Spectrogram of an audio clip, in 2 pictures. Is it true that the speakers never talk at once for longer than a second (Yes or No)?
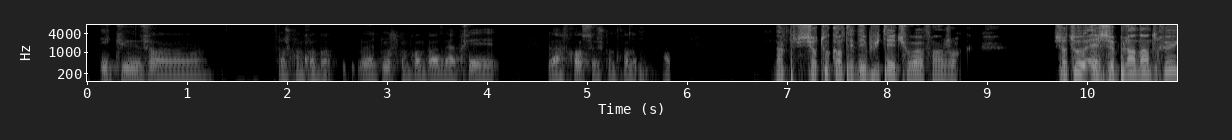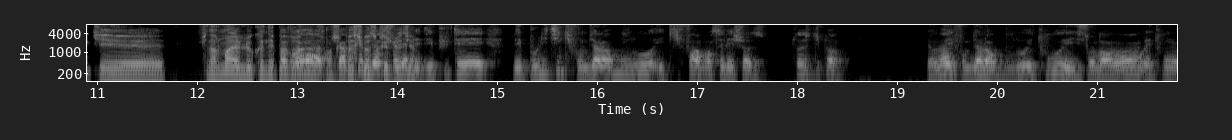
No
